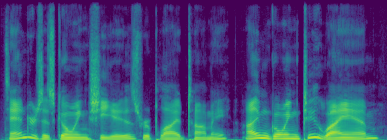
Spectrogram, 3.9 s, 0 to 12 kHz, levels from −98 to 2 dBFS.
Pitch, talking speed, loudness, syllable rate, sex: 150 Hz, 185 wpm, -16 LUFS, 4.1 syllables/s, male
